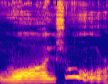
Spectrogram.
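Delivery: loud, swooping underwater fish voice. Telling a fishing story, voicing a fish underwater. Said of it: "I was trying to do fish underwater".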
